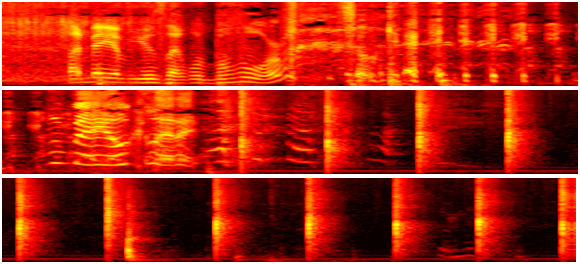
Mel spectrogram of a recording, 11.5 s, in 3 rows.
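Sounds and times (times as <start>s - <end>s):
speech: 0.5s - 3.4s
laughter: 1.9s - 7.0s
lone person clapping for a joke at a comedy show: 5.4s - 11.4s.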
